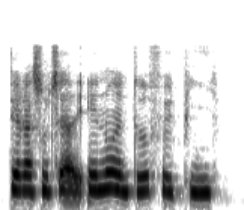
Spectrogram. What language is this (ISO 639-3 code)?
dan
